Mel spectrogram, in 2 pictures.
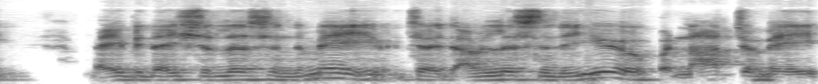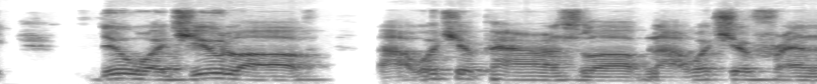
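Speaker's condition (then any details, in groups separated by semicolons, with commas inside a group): No condition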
